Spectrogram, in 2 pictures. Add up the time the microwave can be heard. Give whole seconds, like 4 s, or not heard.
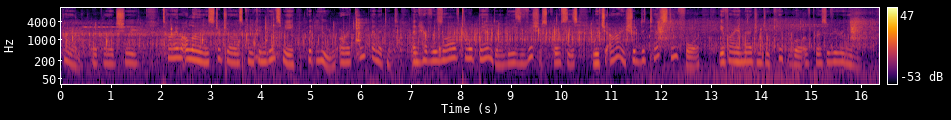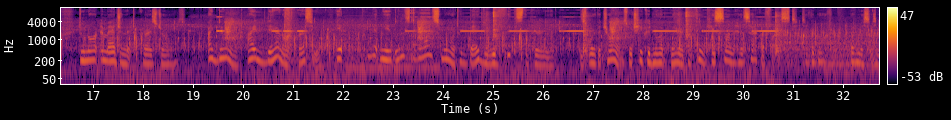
14 s.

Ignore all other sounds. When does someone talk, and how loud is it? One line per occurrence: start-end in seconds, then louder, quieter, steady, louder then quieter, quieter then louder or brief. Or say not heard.
0.0-32.6 steady.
